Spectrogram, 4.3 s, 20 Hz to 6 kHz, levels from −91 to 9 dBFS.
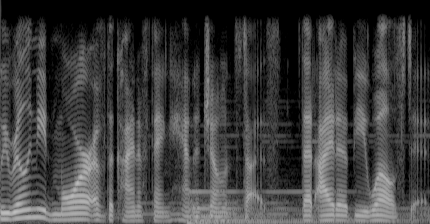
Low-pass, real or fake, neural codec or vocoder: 5.4 kHz; real; none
